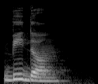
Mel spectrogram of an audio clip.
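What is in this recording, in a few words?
"бидон", Komi-Zyrian, female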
